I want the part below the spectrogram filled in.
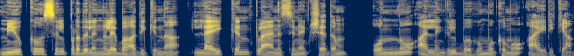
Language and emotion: Malayalam, neutral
